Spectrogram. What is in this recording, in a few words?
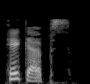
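"hiccups", English, British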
